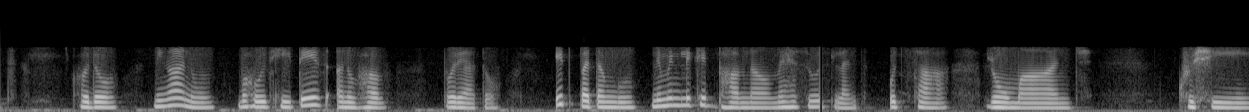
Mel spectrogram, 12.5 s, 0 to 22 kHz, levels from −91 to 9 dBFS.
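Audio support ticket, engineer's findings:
Packet loss filled with silence, 8.19 to 8.22 s. Speech cuts out for 30 ms, hard edges. Jitter buffer or network path. One hole that size fits a single dropped packet, and the receiver just played silence in its place, no concealment. G.711 telephone coding sits underneath: nothing above 4 kHz, as expected for that path.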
